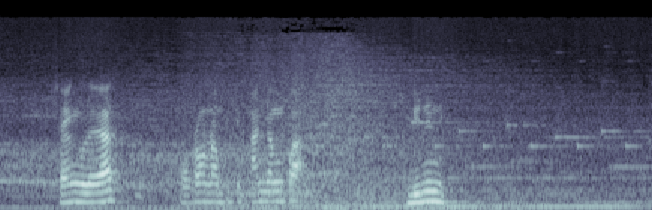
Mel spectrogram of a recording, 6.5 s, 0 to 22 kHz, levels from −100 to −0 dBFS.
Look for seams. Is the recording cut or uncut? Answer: uncut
